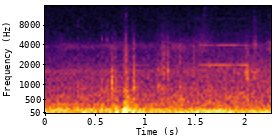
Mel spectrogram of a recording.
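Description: A 2016 Jeep Grand Cherokee's electric tailgate being released: a faint click about a second in, then a thin steady beep near the end as the power tailgate starts to open, over a low steady hum.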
